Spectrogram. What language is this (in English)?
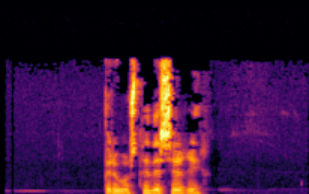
Galician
